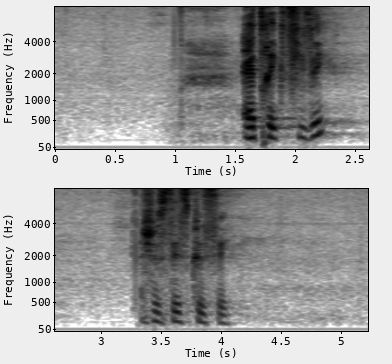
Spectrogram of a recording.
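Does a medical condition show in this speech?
No.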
